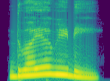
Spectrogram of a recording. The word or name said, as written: ದ್ವಯವಿಡಿ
